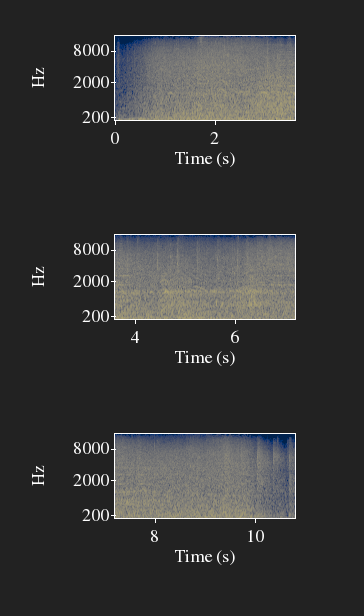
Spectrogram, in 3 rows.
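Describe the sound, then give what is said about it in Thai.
Rough waves of the Indian Ocean and strong wind roar continuously around the ship Sadana on 30 July 1948, with waves rising high like hills. A dense, loud wash of surf and gusts swells and surges throughout without pause, and no voices are present. “ในวันที่ 30กรกฎาคม คศ1948เรือซาดานาได้ประโจนคลื่นลมรุนแรงในมหาสมุทรอินเดียคลื่นก่อตัวสูงเหมือนเนินเขาเรือถูกดันสู่ยอดเขาชั่วขณะหนึ่ง แล้วก็ถูกโยนลงสู่หุบเขาในอีกชั่วขณะ”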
